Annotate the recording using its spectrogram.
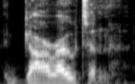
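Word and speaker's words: Garrotten: called garotton now mr lakovka gives us the pronunciation garotan but it's spelt g a double r o double t e n thus it will be geroton with a name like that you can imagine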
